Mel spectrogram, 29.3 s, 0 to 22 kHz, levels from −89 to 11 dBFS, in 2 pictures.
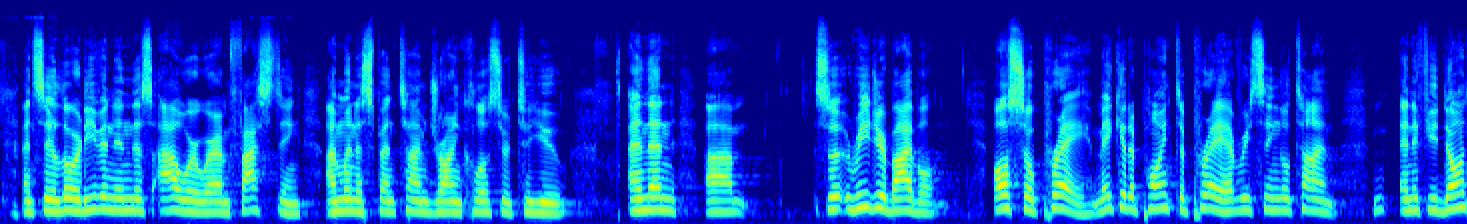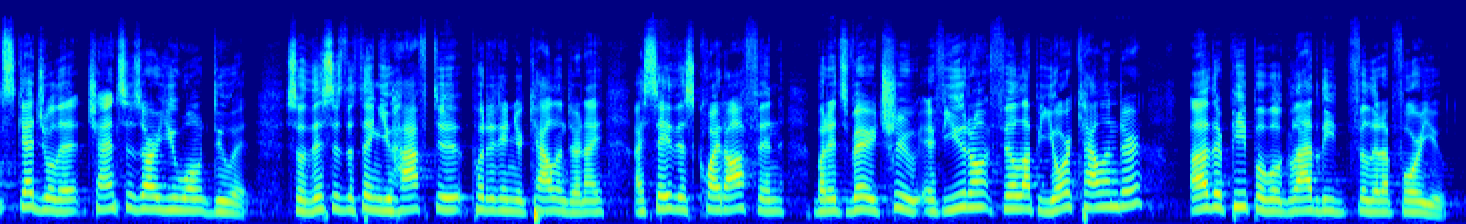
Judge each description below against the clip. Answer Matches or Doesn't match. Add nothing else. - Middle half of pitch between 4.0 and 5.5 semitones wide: Doesn't match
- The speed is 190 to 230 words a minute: Doesn't match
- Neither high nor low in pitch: Matches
